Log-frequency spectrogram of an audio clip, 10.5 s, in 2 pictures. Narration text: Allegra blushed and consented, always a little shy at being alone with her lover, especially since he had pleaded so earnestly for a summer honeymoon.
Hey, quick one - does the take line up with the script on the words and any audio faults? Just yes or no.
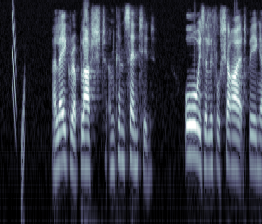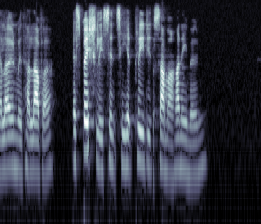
no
